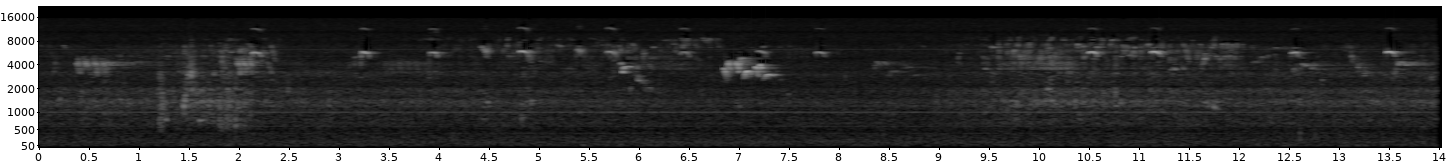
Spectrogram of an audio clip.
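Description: Birds chirping: scattered short, high-pitched notes at irregular intervals, with a quick run of notes about seven seconds in and another busy stretch toward the end.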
